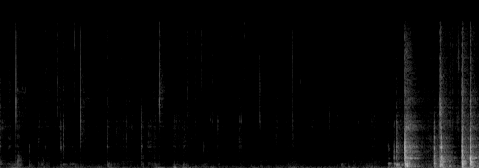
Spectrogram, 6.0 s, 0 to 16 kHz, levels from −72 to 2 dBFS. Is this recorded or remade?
remade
